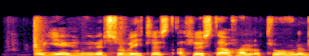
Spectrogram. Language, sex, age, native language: Icelandic, other, 20-29, Icelandic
